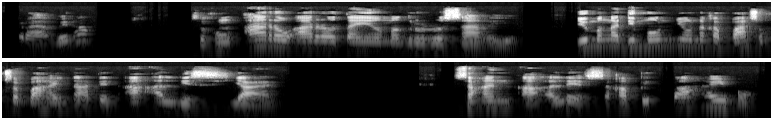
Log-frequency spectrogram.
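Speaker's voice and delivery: ordinary talk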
